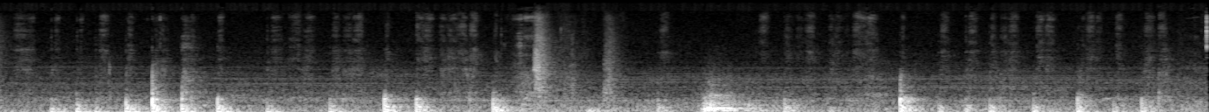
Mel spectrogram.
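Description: A teacher writes chemistry examples on a board, with a run of close, rhythmic scratching strokes and taps that come in bursts with short pauses between them.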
